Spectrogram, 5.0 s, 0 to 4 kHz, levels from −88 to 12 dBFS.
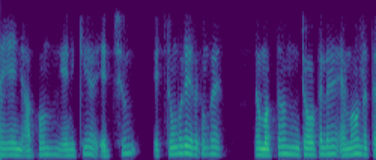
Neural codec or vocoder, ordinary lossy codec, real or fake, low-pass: codec, 16 kHz, about 1 kbps, DyCAST, with the encoder's durations; Opus, 64 kbps; fake; 3.6 kHz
